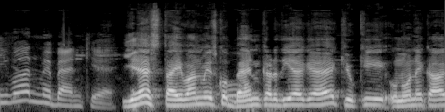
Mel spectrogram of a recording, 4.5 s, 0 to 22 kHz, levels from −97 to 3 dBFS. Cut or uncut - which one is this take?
uncut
